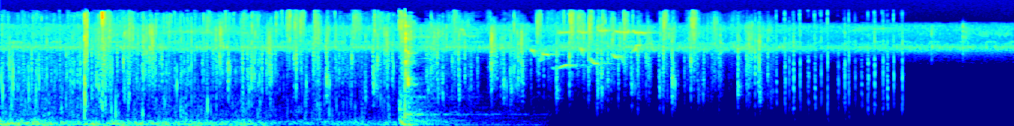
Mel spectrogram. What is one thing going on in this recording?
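Small insect feet patter and scratch over loose gravel.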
